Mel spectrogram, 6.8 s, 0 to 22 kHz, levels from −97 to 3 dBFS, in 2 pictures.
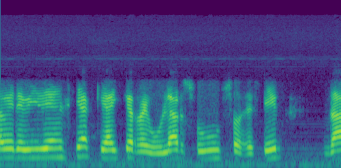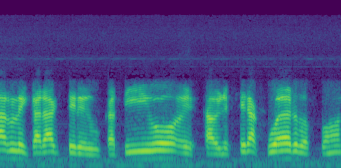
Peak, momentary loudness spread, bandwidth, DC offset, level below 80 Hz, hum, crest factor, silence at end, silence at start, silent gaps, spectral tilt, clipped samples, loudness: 0 dBFS; 8 LU; 11.5 kHz; under 0.1%; -50 dBFS; none; 16 dB; 0 s; 0 s; none; -6 dB/octave; under 0.1%; -16 LUFS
